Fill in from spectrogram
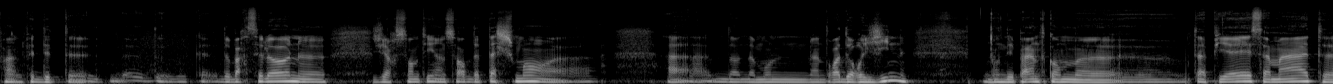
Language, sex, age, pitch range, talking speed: French, male, 20-39, 110-130 Hz, 135 wpm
